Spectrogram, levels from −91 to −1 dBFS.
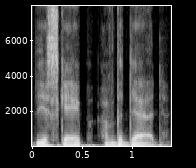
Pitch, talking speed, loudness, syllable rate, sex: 100 Hz, 215 wpm, -16 LUFS, 5.7 syllables/s, male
